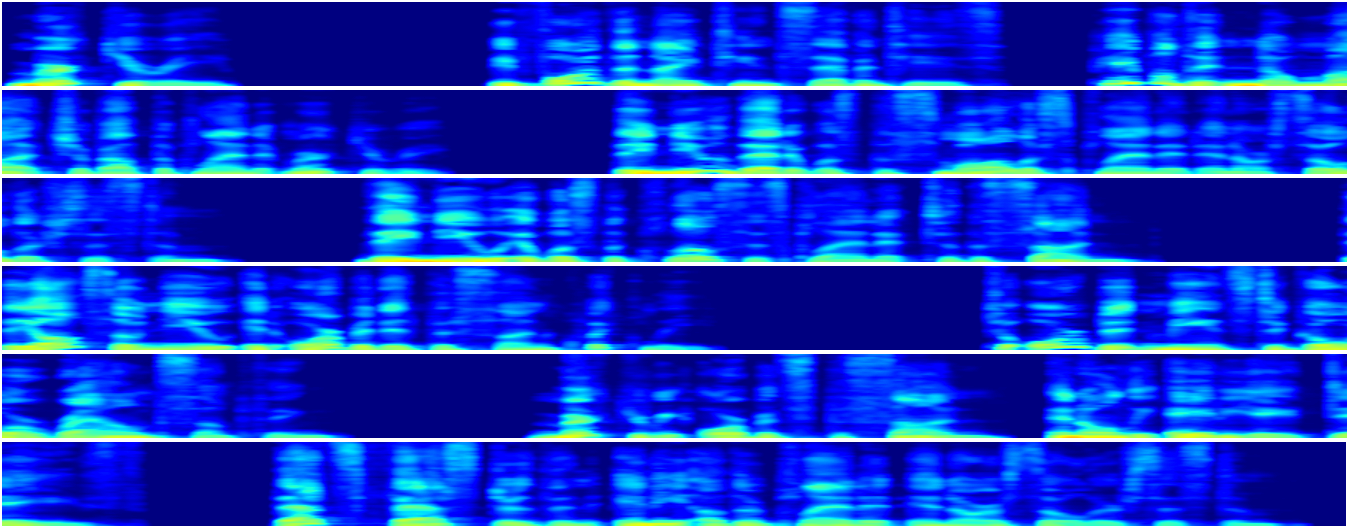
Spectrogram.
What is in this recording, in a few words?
E learning; Mercury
